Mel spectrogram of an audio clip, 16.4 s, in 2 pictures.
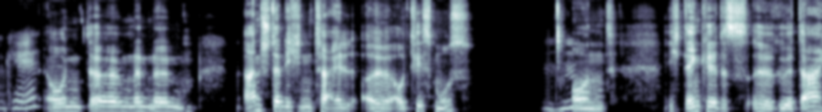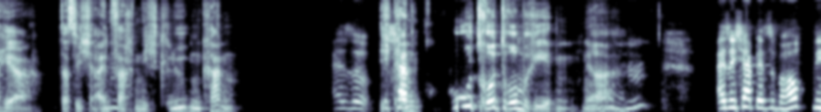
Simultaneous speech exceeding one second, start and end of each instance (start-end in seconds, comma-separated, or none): none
